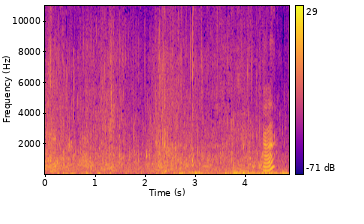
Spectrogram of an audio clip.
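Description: Fast river current rushing and splashing around waist-deep waders, with low rumbling buffets in the second half. Near the end, one short rising shout from a person.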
